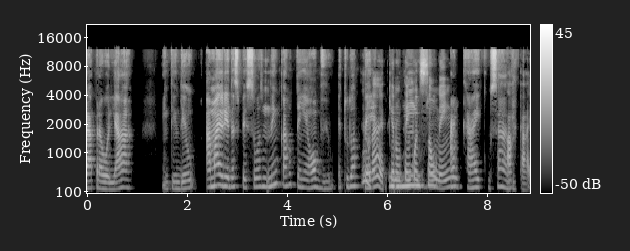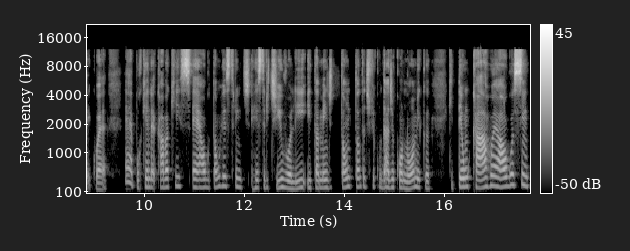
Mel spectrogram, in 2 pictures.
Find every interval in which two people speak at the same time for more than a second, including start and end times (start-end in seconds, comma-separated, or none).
5.5-7.5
